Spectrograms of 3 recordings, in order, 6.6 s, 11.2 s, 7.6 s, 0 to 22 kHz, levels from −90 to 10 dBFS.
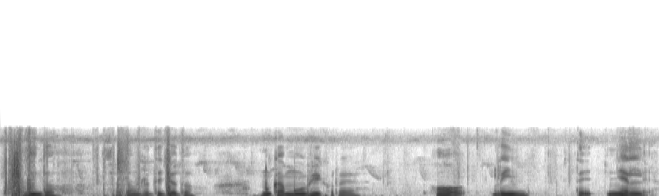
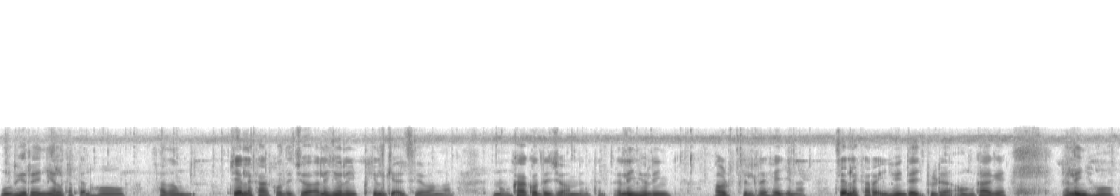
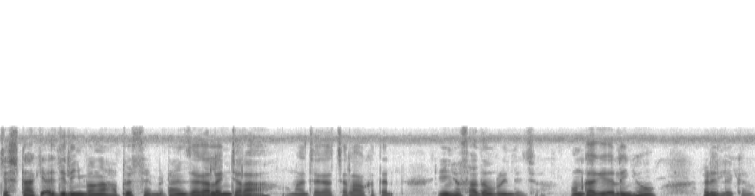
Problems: background sounds at intervals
